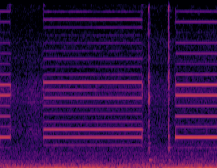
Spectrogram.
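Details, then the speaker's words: Car with no-start from missing starter signal, wiring traced to the BCM: high, steady electronic key chime beeping from under the dash, cutting out and resuming, with clicking; source unconfirmed, possibly non-factory wiring. "Oh my goodness, the key chime. So once I got here, I'm like, "Oh, that's not good.""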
